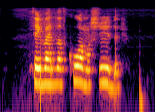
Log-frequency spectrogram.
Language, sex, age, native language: Icelandic, female, 7, Icelandic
